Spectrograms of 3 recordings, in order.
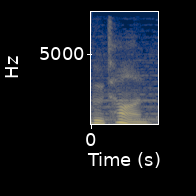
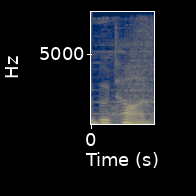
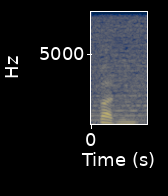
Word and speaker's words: Bhutan: of a 2017 meeting with India's Prime Minister mispronounced Nepal as nipple and laughingly referred to Bhutan as button according to two sources with knowledge of the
